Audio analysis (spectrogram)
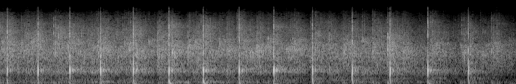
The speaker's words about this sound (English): And I think it's appropriate, before we jump in this morning, would you just show your love and affection for Pastor Al and Sheila, give them a huge, huge hand.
